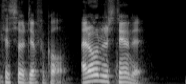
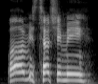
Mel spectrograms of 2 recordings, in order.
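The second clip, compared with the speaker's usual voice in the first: whining to mom about a sibling; a kid tattling in a whiny pitch up; whiny tattling little sibling; 7 semitones higher than usual. Retold or imitated. Kids tattling quoted.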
